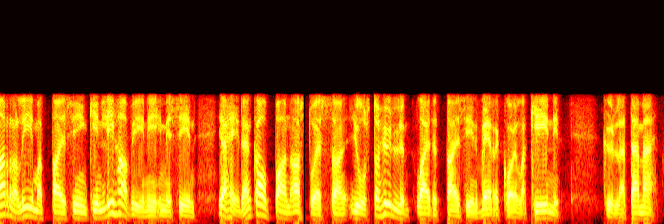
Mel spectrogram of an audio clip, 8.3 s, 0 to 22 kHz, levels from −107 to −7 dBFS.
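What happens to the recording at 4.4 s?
At 4.4 s you're still hearing the Bluetooth CVSD headset codec, which runs the whole clip. It codes one up-or-down bit per sample, fitting a 64 kbit/s stream, so the speech sits in a 250 Hz to 3.5 kHz band, nothing above 3.7 kHz, with scratchy sibilants and granular hiss underneath.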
